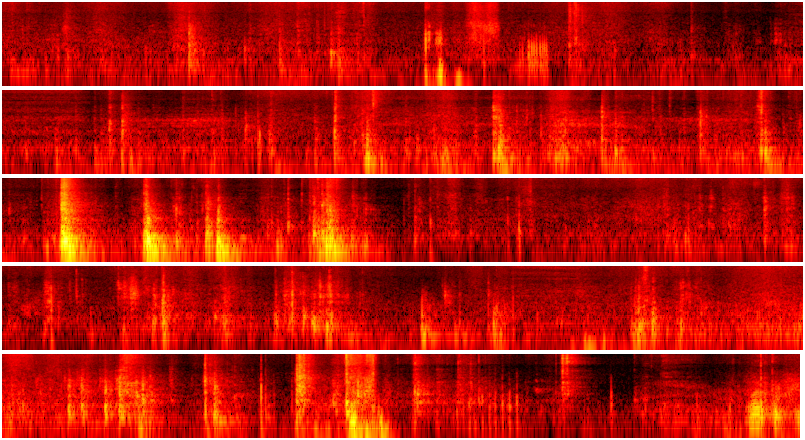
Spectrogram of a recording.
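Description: Handling noise from VHS tapes and their plastic cases being picked up and moved: quiet rustling broken by scattered clicks and knocks, the sharpest about eight seconds in.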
